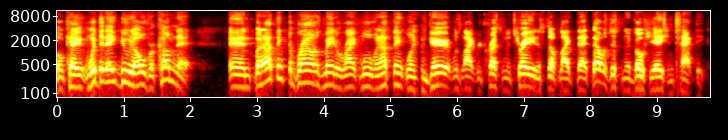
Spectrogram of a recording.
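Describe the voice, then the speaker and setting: A man with a fairly high voice talks football on a casual show, emphatic and full of slang. He jokes along as he makes his points, speaking as a former player. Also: fairly quick, a bit bright. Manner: emphatic, slangy, laughing asides. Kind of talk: casual sports talk.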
